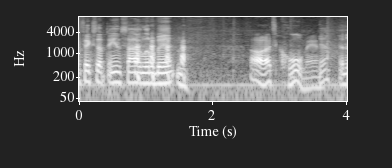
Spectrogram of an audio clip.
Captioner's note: laughs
